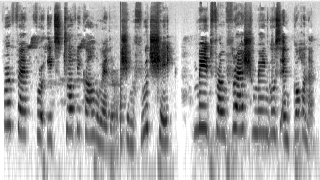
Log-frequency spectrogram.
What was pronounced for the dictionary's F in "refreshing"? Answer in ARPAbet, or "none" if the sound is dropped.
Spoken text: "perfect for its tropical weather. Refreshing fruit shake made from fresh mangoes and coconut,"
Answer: none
